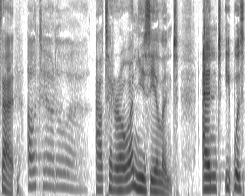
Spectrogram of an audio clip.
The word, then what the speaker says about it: Aotearoa: How do I pronounce that? Aotearoa, New Zealand.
